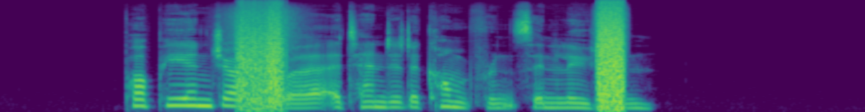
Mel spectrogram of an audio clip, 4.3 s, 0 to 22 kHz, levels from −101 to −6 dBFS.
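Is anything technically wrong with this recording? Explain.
Yes. There are two wireless microphone noise hits in this speech, from 1.04 to 1.58 s, just before "attended a conference in", and from 2.95 to 3.15 s, right after it. Reflected radio paths cancel, the FM signal fades, and receiver noise surges as a swish of static over the voice, unlike a digital dropout's clean silence.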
